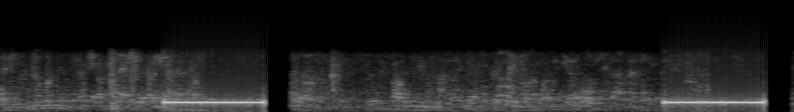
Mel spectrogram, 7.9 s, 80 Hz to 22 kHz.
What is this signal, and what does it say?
Ringback tone (Europe, 425 Hz), with speech.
